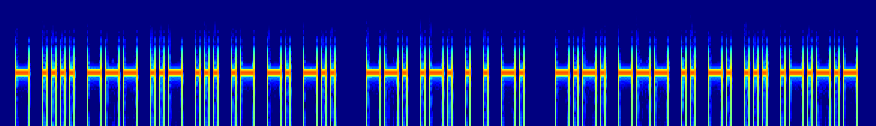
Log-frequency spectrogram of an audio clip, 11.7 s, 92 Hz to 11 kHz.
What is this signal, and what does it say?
Morse code, heard as a keyed tone, about 20 wpm, 700 Hz. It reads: THOUSAND GREEN COINS.
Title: A Sound Of Thunder 20wpm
